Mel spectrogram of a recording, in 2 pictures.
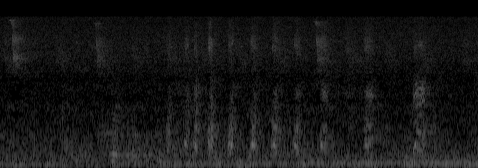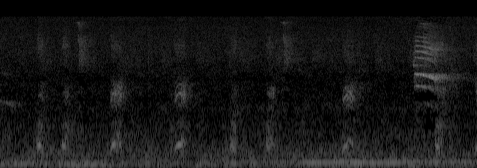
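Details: A squirrel barking in agitation at a person sitting on its tree: a long run of short, sharp, dry barks, roughly one to three per second, with a few louder bursts near the end over a steady low hum.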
